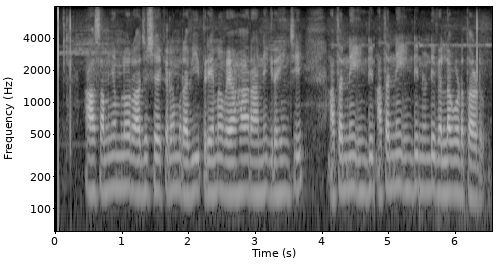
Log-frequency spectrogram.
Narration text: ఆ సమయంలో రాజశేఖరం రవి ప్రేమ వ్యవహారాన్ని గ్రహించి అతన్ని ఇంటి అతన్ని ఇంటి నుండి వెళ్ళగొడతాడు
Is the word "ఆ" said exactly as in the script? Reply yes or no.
yes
